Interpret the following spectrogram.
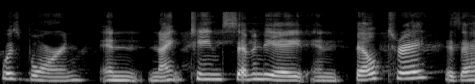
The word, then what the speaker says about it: Feltre: But Mauro Stemberger was born in 1978 in Feltre. Is that how you say it? Feltre, Yes, Italy? Feltre.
